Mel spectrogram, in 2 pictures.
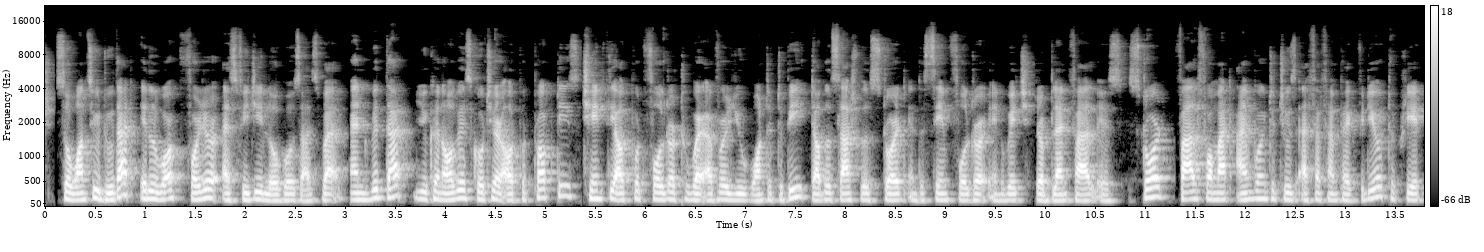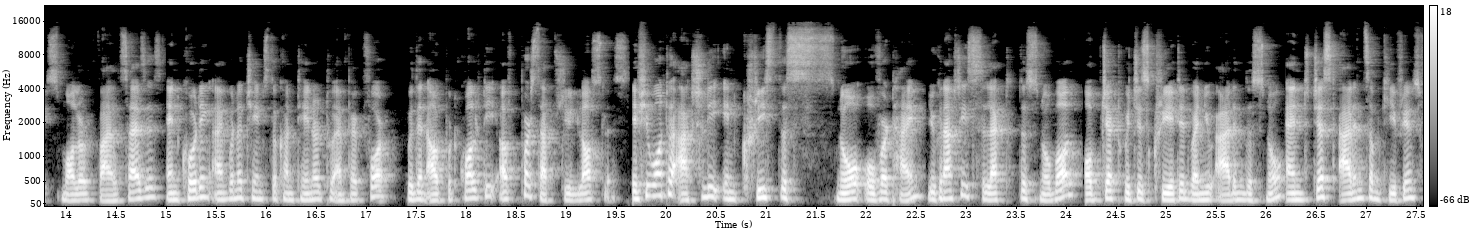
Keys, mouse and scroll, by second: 3.0 space, 4.5 click, 5.3 click, 6.1-7.7 drag, 7.2 /, 11.0 click, 13.0 click, 14.3 click, 14.9 click, 16.1-17.2 drag, 18.0-19.1 drag, 20.0 click, 22.9 drag, 27.2 click.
